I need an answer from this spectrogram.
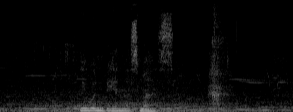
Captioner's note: chuckles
